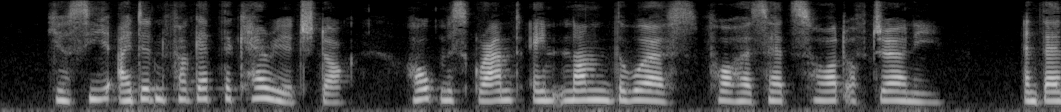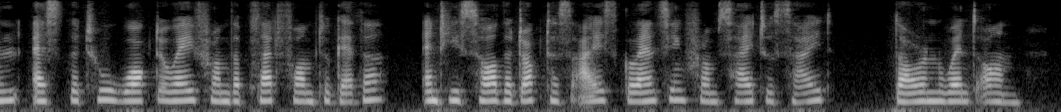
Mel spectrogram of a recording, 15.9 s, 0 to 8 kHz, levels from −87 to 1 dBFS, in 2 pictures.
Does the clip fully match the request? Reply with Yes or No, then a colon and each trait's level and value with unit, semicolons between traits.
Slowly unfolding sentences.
No: average, 175 wpm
